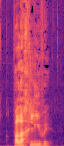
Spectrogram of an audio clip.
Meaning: timid, fearful
- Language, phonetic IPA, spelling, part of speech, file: Belarusian, [paɫaˈxlʲivɨ], палахлівы, adjective, Be-палахлівы.ogg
